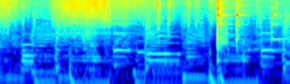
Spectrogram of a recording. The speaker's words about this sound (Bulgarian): Нарязвам на тънки филийки месо, което е солено, пушено, свинско. И го запичам леко от двете страни на уребрен тиган.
